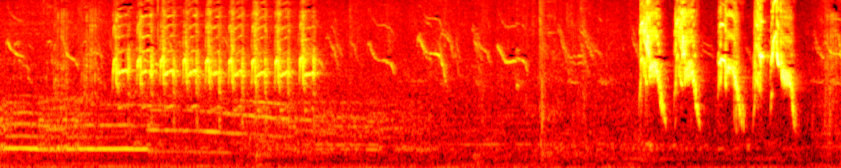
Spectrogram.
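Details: Indian myna, a female, calling: a rapid chattering trill with a steady tonal edge lasting about two seconds, scattered whistled slurs, then four loud harsh rasping notes near the end.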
